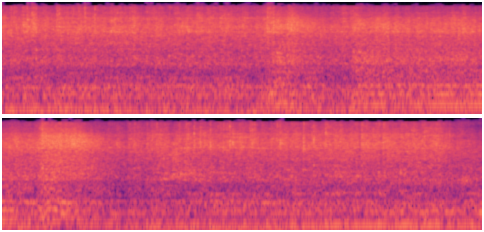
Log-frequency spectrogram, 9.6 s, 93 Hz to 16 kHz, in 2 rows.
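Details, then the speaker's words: 465 cubic inch race V8, first start in three years: deep loud bark climbs sharply on the throttle and drops back cleanly, revs freely and settles; healthy engine revving. "you can tell how you would do it when you wrap on it and it and it's settled down time it just sounds like whoa like it big it took all the air out of the room"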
